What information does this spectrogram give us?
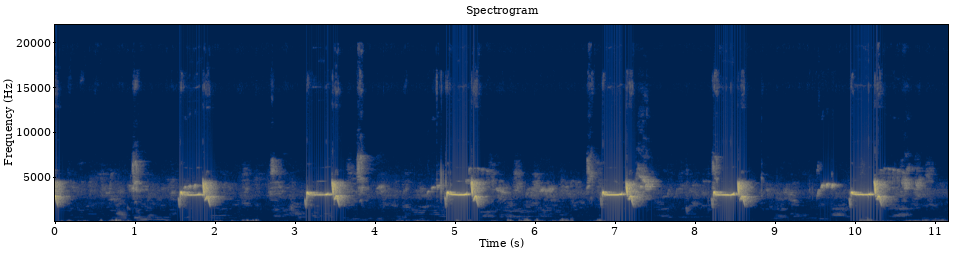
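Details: Female prinia calling for a male: repeated high, crisp double and triple chirps at steady intervals, with soft low knocks and faint human sounds in the background.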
